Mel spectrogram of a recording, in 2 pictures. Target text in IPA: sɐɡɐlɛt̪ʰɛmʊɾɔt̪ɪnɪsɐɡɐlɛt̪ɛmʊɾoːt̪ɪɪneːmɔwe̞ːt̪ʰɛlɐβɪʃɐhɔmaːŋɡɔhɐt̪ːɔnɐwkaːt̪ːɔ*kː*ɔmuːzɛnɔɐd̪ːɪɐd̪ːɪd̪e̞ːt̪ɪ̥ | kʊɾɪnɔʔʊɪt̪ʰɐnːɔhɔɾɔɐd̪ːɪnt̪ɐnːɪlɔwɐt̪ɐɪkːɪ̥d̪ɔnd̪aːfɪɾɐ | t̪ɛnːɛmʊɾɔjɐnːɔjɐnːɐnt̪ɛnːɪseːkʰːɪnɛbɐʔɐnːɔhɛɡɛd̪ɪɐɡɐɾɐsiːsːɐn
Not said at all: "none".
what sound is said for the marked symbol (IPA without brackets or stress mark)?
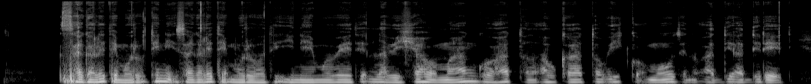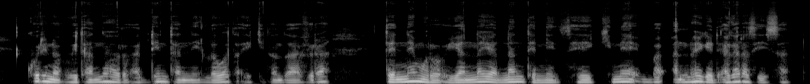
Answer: kː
